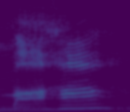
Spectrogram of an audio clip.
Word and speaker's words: MAHA: make America healthy again Maha is that how you say it yeah okay how would you say it I didn't know if the H was silent no no that would just be ma no make America healthy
